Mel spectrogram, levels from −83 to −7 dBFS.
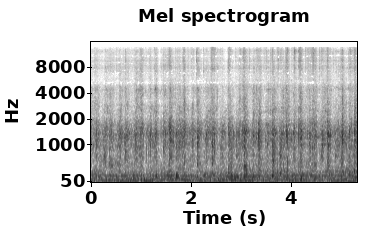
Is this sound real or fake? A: fake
